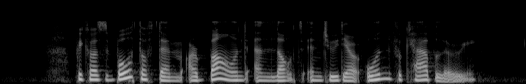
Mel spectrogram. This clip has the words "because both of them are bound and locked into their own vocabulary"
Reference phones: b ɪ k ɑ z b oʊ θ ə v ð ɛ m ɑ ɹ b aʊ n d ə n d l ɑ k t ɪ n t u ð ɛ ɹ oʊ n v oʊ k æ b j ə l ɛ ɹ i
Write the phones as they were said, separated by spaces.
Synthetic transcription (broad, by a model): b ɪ k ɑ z b oʊ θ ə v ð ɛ m ɑ ɹ b aʊ n d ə n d l ɑ k t ɪ n t u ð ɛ ɹ oʊ n v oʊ k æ b j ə l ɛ ɹ i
